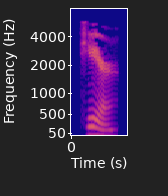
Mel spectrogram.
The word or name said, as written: here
